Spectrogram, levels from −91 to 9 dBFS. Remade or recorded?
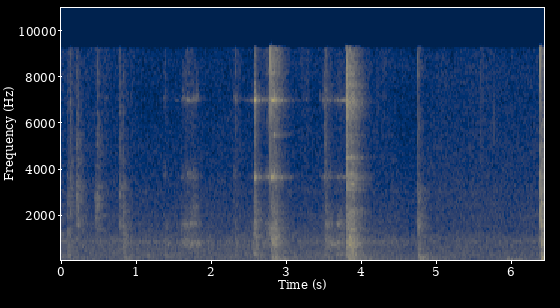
recorded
